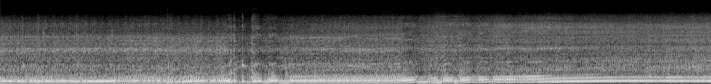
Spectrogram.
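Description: Portable fire pump engine running steadily, its note breaking up about two seconds in, then climbing over a couple of seconds to a higher, steady speed as it is throttled up to drive water through the hose lines.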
